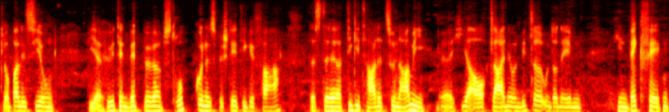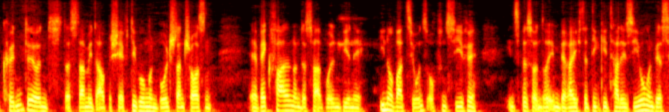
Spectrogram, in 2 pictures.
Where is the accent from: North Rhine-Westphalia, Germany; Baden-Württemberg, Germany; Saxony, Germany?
Baden-Württemberg, Germany; Horb am Neckar; in meiner Heimatstadt Horb am Neckar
